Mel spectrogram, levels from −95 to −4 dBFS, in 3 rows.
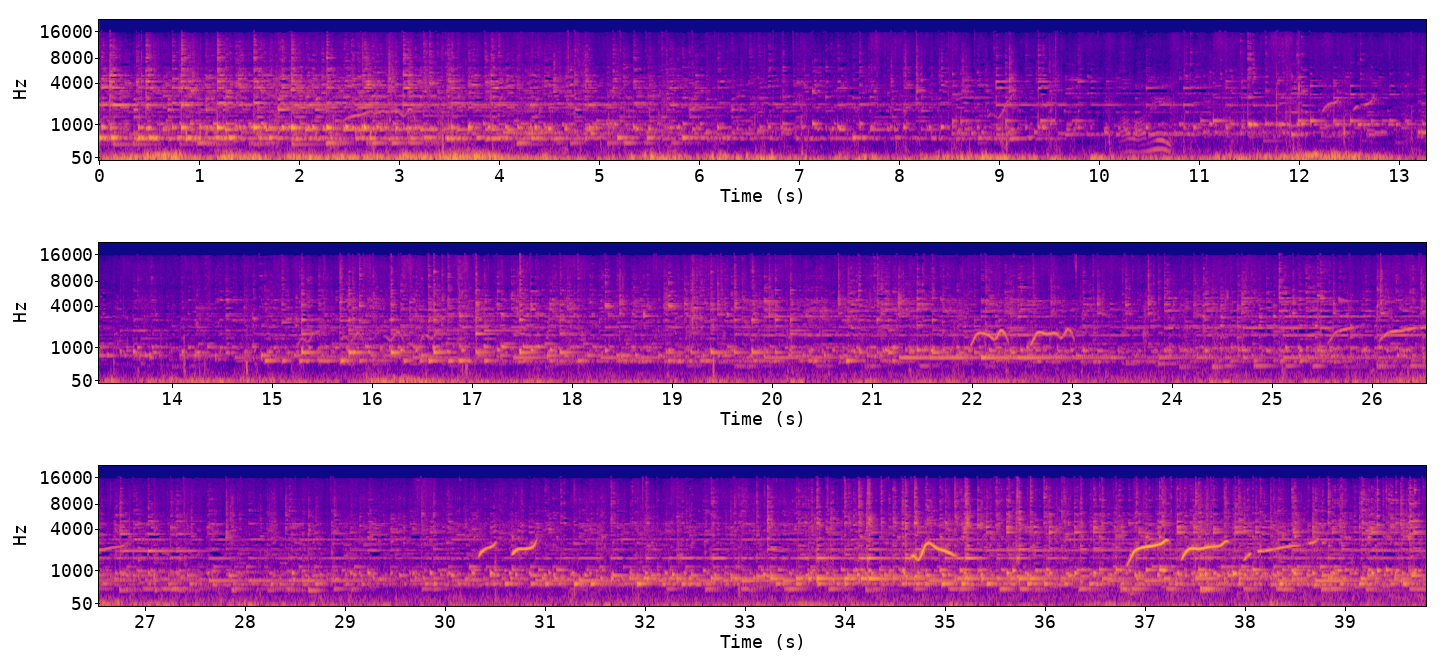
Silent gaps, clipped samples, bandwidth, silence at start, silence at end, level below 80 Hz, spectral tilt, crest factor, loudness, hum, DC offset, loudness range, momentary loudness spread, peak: none; under 0.1%; 17 kHz; 0 s; 0 s; -42 dBFS; -2 dB/octave; 20 dB; -31 LUFS; none; under 0.1%; 17 LU; 16 LU; -12 dBFS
